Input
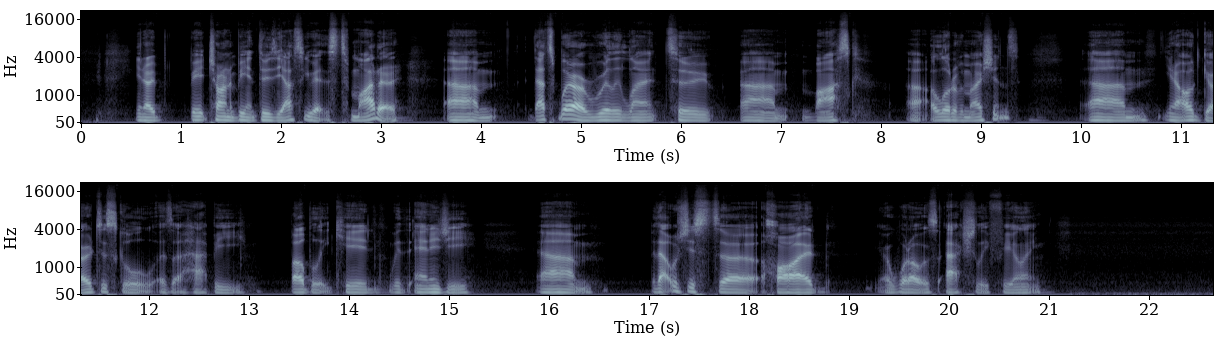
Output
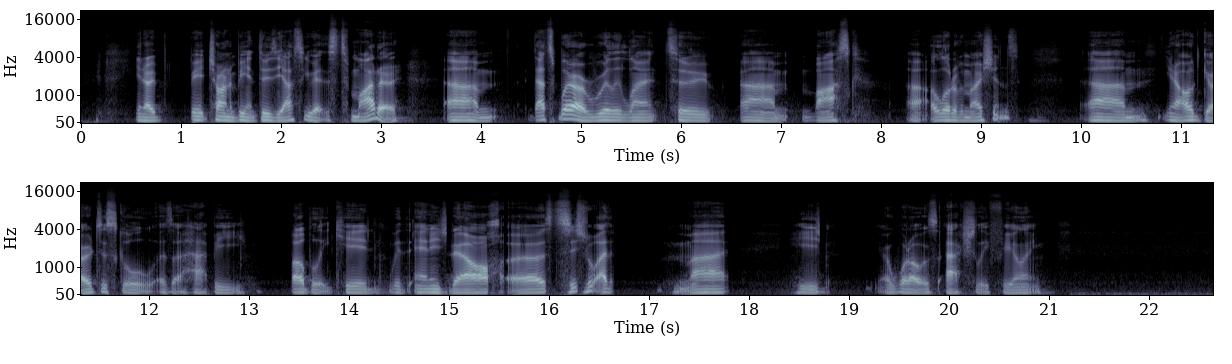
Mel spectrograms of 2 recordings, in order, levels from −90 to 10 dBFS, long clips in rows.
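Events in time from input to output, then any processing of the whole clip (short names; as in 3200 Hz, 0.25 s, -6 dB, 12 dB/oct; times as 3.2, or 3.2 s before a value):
14.97–18.7 reverse
whole clip: HPF 42 Hz; high shelf 4100 Hz -8.5 dB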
